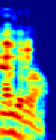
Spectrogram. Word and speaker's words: DeCandido: Well, first of all, it's pronounced DeCandido.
